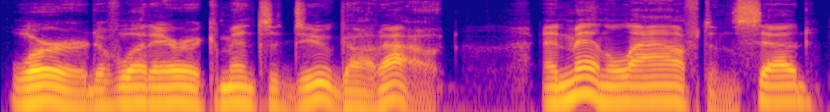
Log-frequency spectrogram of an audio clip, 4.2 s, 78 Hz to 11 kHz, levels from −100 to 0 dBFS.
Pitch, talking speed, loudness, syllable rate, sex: 115 Hz, 200 wpm, -17 LUFS, 4.5 syllables/s, male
